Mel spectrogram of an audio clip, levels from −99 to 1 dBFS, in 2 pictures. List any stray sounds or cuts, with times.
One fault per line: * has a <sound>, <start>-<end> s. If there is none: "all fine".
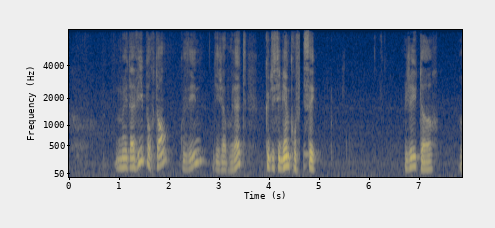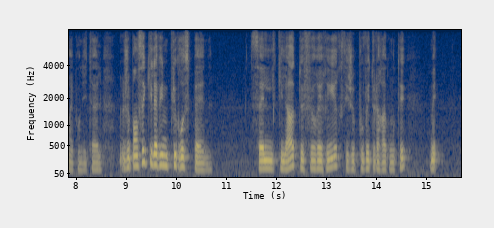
* has a dropout, 4.6-4.7 s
